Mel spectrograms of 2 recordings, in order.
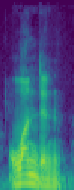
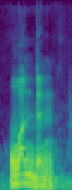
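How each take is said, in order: Both takes have the same delivery.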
